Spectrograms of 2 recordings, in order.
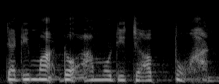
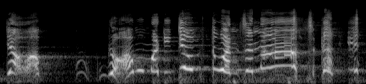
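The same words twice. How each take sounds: First: Said in the usual way. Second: High-pitched, loud jubilation; overjoyed shouting. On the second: Acted. Husband telling his wife her prayer was answered, high jubilant shouting. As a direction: squeal the good news at full volume.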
